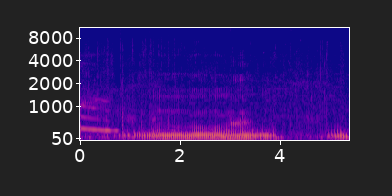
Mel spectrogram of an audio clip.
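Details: Lion in a group including lioness Simona and males Sultan and Girey: a deep, throbbing, rumbling growl held for about three seconds, then a pause and a second low rumble. Thin tonal whistles sound briefly at the start.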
